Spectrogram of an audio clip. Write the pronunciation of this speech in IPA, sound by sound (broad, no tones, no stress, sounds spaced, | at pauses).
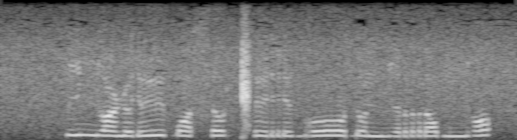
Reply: k͡p i ɲ ɔː ɳ y ɾ yː ɓ ɔ s ɤ ǁ y r y ɡ oː ɗ o n ʎ ɤ r ɔ b ɲ ɔ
